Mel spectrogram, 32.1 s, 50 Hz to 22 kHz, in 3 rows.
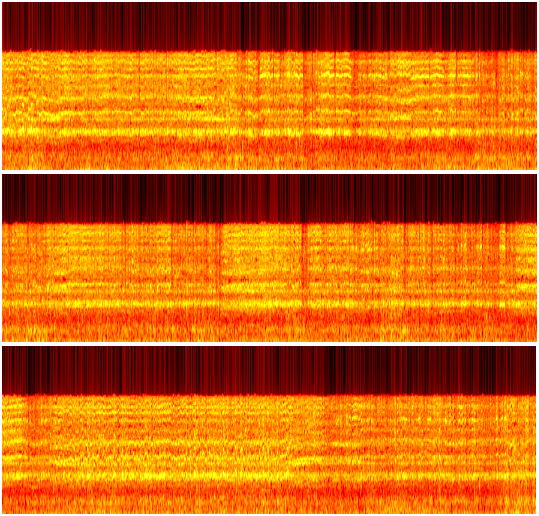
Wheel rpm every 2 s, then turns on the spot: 210, 230, 220, 230, 230, 230, 230, 230, 230, 230, 230, 200, 200, 200, 220, 230.
none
